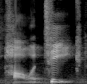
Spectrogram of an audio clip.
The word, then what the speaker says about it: politique: of a deal but the right way to pronounce this is politique and these are people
